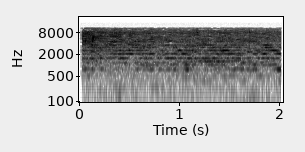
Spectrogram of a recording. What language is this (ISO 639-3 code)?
pus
